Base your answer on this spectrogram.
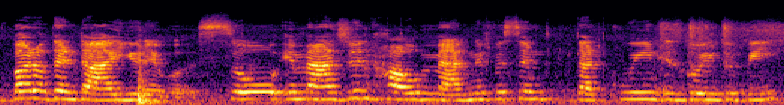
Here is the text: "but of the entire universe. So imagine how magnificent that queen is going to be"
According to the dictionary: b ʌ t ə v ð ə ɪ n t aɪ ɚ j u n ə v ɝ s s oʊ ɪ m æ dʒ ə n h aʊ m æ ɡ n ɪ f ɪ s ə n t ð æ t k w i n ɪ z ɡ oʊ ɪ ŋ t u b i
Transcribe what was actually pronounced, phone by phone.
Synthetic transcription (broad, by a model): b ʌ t ə v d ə ɪ n t aɪ ɚ j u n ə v ɝ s s oʊ ɪ m æ dʒ ə n h aʊ m æ ɡ n ɪ f ɪ s ə n t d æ t k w i n ɪ z ɡ oʊ ɪ ŋ t u b i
